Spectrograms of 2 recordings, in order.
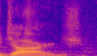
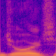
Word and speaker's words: George: And so, but my first name is George, and that's what I'd like you to remember me by, is George, or if you're from American FARC, it would be Jarge. But today we'll pronounce it in a more sophisticated way. My name, George, it kind of starts and ends the same. George. And it kind of fills your whole mouth up to say it.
